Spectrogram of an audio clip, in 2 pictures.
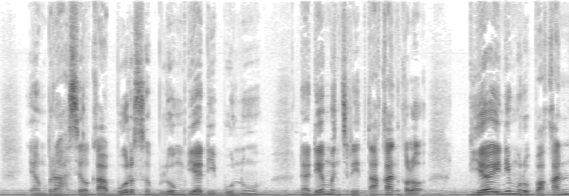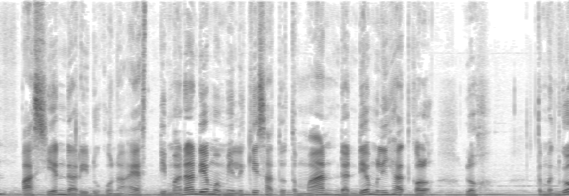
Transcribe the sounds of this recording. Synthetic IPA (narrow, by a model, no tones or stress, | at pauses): jaŋbərhasɪlkabʊrsəbəlʊmdiadibunʊh | nahdiaməɲt͡ʃəɾit̪akankalo | diainiməɾupakanpasiɛndaɾidukonaʔɛsdimanadiaməmilikisat̪ut̪əmandandiaməliɦat̪̚kalo | lɔh | t̪əmanɡua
